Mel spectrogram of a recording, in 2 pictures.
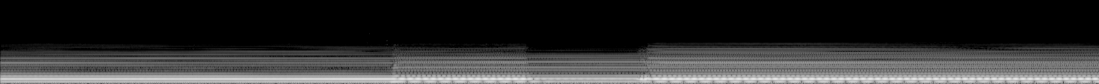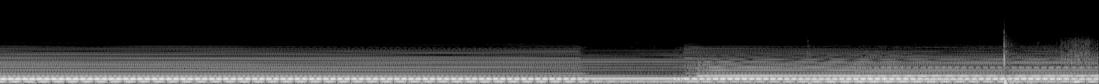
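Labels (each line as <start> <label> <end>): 0.0 A ship horn sounds with a deep, resonant tone in a quiet outdoor harbor setting. 5.4
3.9 A ship horn sounds with a resonant tone in a quiet outdoor harbor. 22.0
6.4 A ship horn sounds with a deep, resonant tone in a quiet outdoor harbor setting. 16.9
17.7 A ship horn sounds with a deep, resonant tone in a quiet outdoor harbor setting. 22.0
18.9 A firework explosion echoes in the distance. 19.4
21.0 A firework explodes with an echoing, sparkling resonance in the distance. 22.0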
